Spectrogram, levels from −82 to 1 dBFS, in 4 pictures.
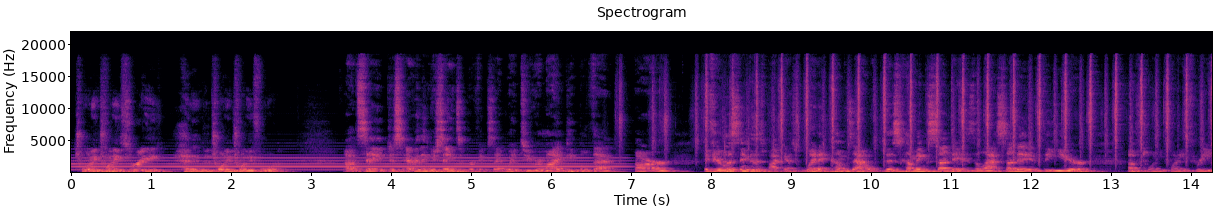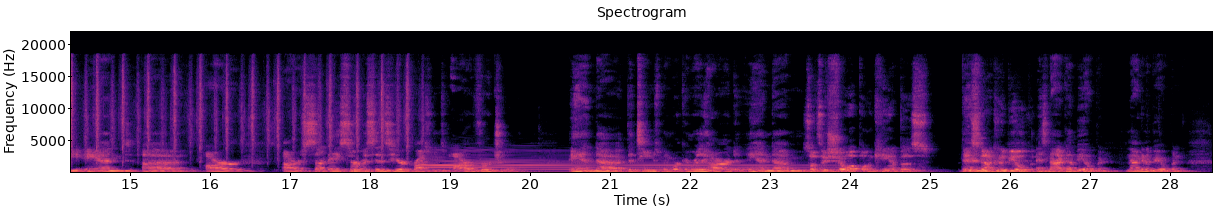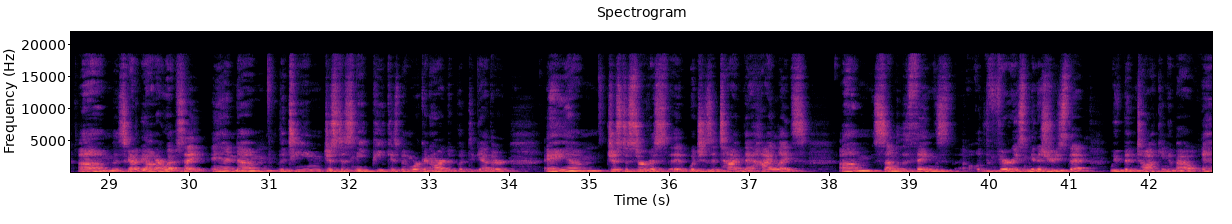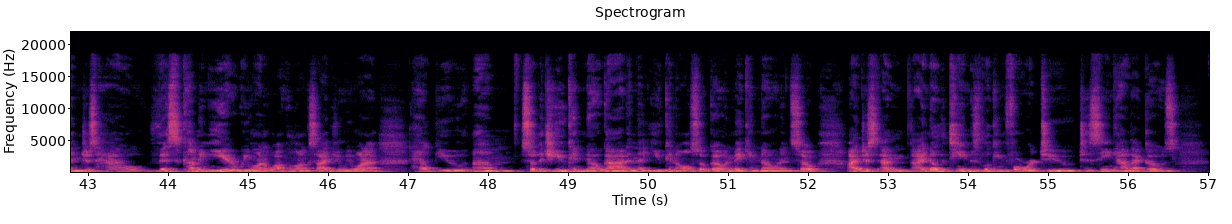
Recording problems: off-mic speech; far
room echo; slight; dies away in 0.4 s
background music; loud; until 25 s; 8 dB below the speech

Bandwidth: 18.5 kHz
